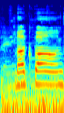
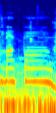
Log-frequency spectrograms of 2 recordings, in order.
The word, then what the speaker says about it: mukbang: gonna do a mukbang mukbang some people pronounce a month bones but whatever and we're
